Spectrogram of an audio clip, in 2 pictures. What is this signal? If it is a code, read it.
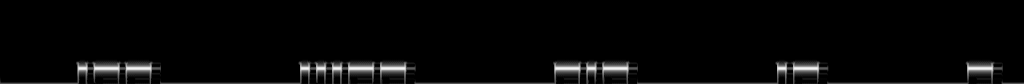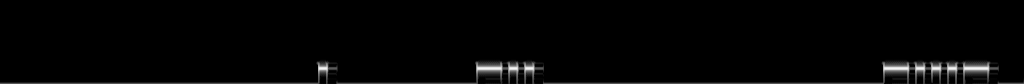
Morse code, heard as a keyed tone, about 15 wpm, spaced as for 5 wpm, 750 Hz. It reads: W3KAT ED <BT>
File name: Morse / 05WPM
